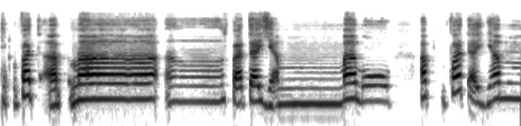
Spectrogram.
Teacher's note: आवाज थोड़ी इज़हार के साथ नहीं बल्कि थोड़ी थोड़ी नाक में थोड़ी बाहर ठीक है फत यम अब फत यम मीम पे यहां पे गु्ना होगा क्यों यहां दो मीम है मीम पे तशदीद है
